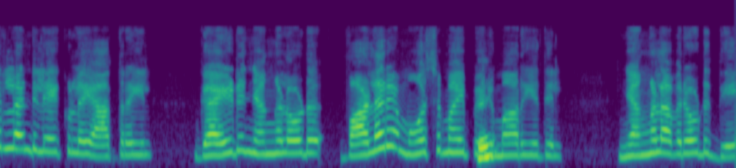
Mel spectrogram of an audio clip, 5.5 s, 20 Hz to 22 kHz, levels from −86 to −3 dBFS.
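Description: No technical faults are audible.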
